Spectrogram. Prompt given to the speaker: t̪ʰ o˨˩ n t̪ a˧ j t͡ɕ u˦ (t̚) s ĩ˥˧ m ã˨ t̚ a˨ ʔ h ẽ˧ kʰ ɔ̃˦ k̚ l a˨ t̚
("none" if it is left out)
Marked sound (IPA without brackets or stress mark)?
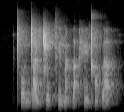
p̚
